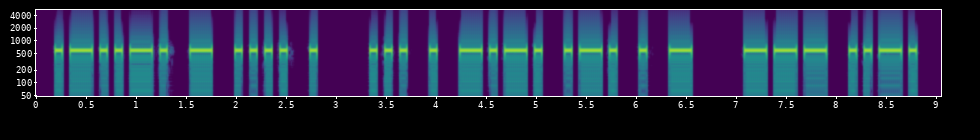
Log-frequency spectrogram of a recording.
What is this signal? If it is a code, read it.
Morse code, heard as a keyed tone, about 16 wpm, 600 Hz. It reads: "THE SECRET OF
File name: CW / Practice / EnglishQuotations0216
